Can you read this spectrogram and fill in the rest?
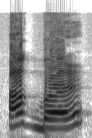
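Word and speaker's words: Akbar: अकबर, AK अक, और BAR की प्रोनाउंसिएशन है बर। दोनों मिला देंगे तो हो जाएगा अकबर।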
